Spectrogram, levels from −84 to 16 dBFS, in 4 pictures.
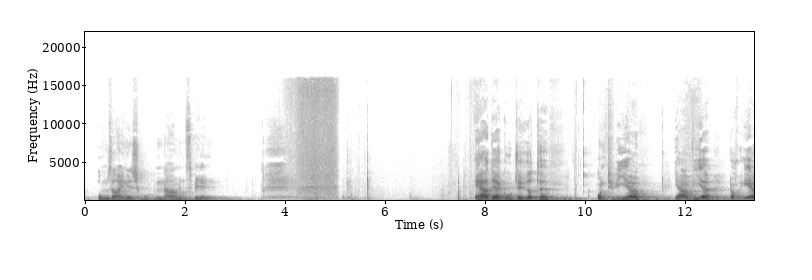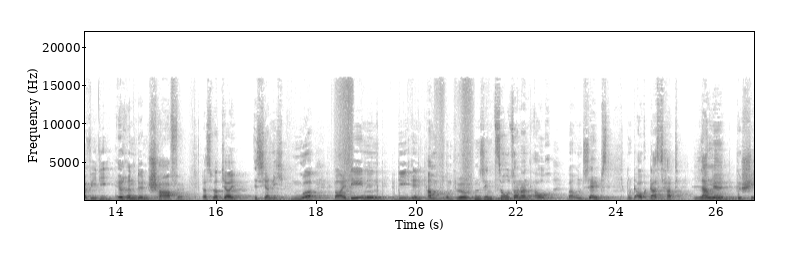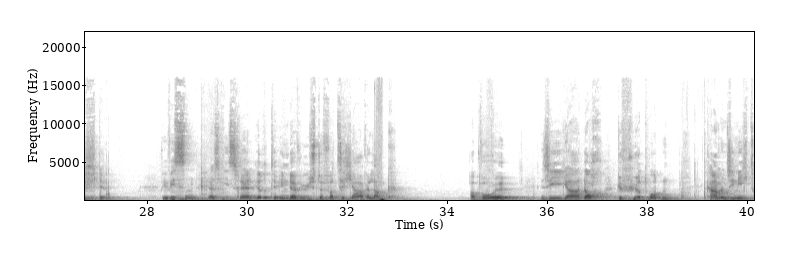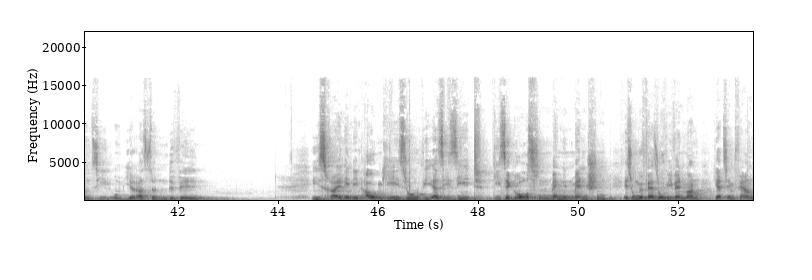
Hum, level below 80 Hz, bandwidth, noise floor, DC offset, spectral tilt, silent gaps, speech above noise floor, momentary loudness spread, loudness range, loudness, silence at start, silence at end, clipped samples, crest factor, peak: none; -44 dBFS; 16 kHz; -62 dBFS; under 0.1%; -6 dB/octave; none; 41 dB; 17 LU; 9 LU; -23 LUFS; 0.25 s; 0 s; under 0.1%; 20 dB; -4 dBFS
